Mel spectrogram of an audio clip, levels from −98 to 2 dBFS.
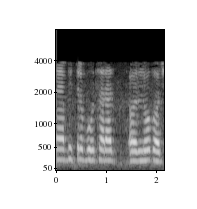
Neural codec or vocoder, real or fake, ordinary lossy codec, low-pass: none; real; AAC, 16 kbps; 7.2 kHz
